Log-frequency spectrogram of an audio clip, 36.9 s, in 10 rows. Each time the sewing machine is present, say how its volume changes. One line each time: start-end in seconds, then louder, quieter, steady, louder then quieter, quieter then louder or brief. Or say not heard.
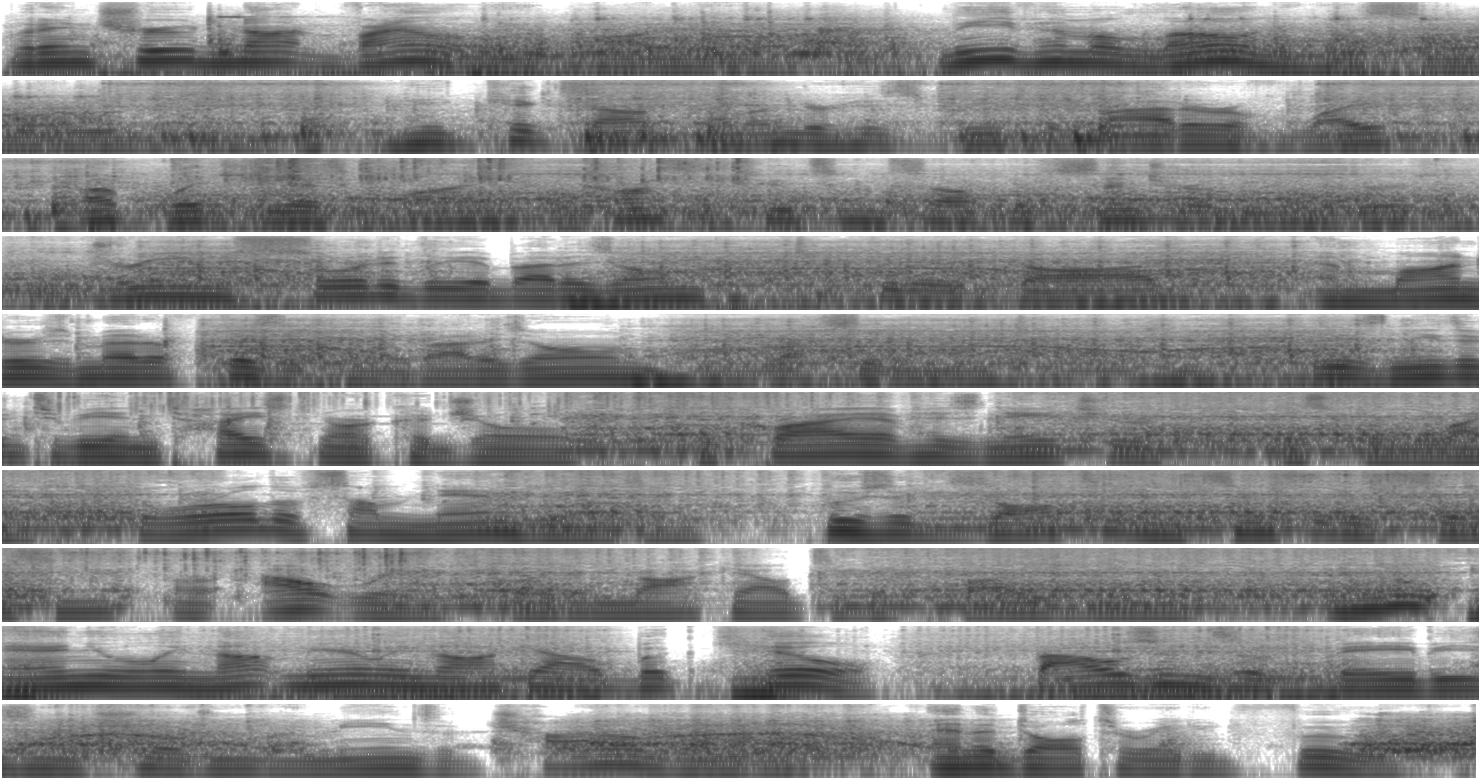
0.0-36.8 steady.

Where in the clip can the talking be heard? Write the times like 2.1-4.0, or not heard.
0.0-36.8.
